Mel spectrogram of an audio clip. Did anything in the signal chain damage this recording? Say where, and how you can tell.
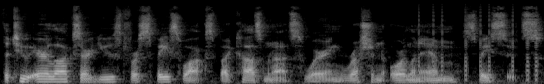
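Yes. From 4.18 s to 5.37 s, near the end of the speech, a galloping dit-dit-dit of short buzzes breaks in, only a little quieter than the speech itself. The buzz repeats at 217 Hz, which marks these as GSM signalling bursts. A nearby 2G phone exchanging short control bursts with the network radiated into the analogue wiring, where an input stage rectified the RF envelope into audible pulses.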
